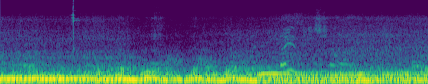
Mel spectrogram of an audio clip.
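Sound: race car accelerating

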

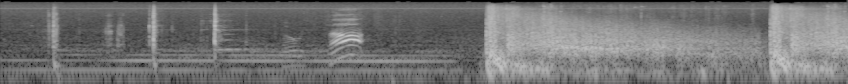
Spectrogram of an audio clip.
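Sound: weapon firing at an enemy tank

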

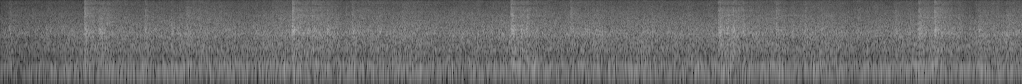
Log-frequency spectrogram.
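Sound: train passing in the video game GTA V

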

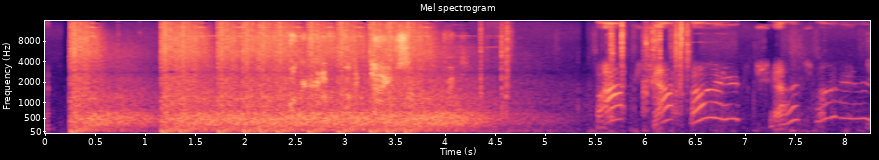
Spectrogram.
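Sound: gunfire in the video game Black Ops II

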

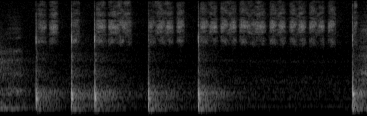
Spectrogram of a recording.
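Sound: writing by hand

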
